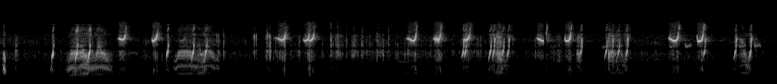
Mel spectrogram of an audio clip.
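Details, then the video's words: Common quail calls: clipped, hooked high notes often paired, mixed with rougher chattering bursts early on, repeated irregularly about every second over a quiet background. "Batair ki Awaz , Batair Sound vol 13 , Common Quail Sound 2020, Mote Batair Ki Awaz, Quail sounds"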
